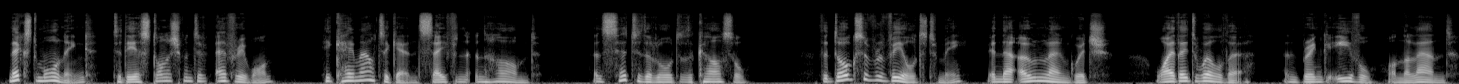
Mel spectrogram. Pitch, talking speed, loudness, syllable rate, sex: 120 Hz, 175 wpm, -21 LUFS, 5.2 syllables/s, male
